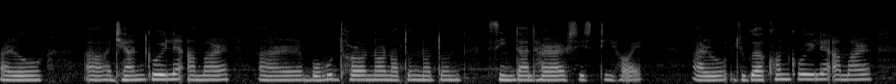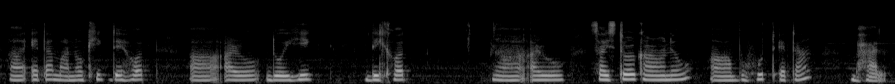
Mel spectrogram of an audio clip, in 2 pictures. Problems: low volume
